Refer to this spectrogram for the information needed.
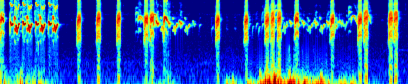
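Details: Sooty-headed bulbul song meant to lure wild birds: an opening flurry of bright chirps, isolated sharp clicks, then loose warbled phrases with low background rumble in the second half.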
